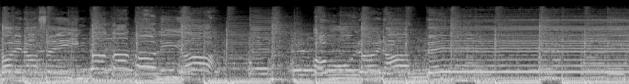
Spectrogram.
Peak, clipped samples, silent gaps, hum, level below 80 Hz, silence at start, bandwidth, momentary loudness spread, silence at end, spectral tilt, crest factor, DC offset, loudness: 0 dBFS; under 0.1%; none; none; -20 dBFS; 0 s; 16.5 kHz; 2 LU; 0 s; -5.5 dB/octave; 12 dB; 0.3%; -12 LUFS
